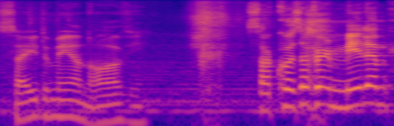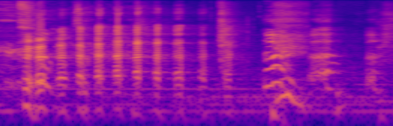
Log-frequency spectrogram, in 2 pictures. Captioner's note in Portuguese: Todos riem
